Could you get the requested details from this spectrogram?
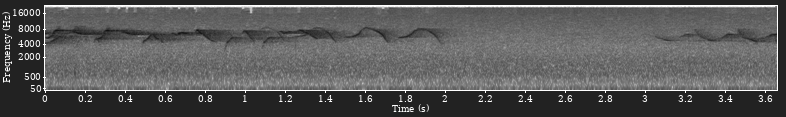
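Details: Black-and-white Warbler in June 2022 along the Pine Tree Point trail, north side, with a song less thin than usual: a string of high zigzag notes lasting two seconds, then a short fainter repeat, over a low rumbling background.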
